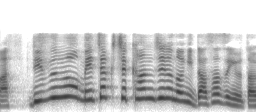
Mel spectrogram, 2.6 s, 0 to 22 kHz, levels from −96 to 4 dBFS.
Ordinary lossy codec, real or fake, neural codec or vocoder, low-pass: none; fake; codec, 24 kHz, 1.2 kbps, DualCodec; 7.2 kHz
